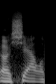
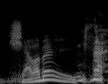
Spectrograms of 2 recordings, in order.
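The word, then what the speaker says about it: Chalamet: Shalom. There we go. Shalamé.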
